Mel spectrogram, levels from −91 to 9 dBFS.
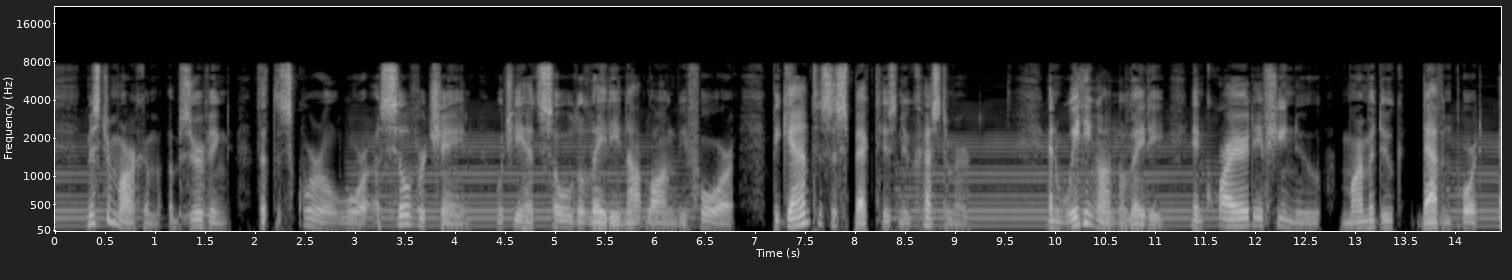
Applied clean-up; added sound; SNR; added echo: none; Wind instrument, woodwind instrument; 17 dB; none.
